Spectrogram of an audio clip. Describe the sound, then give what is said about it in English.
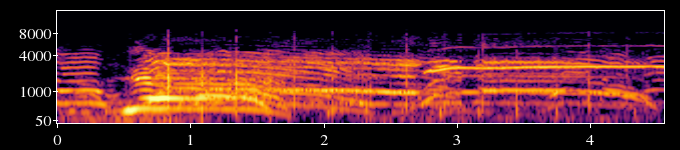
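Parents at a 9-year-old girls' soccer game on a chilly fall morning at Independence Park in Canton, Michigan, cheer and shout encouragement over steady crowd hubbub, with overlapping voices and sharp thuds or claps from the field throughout, lively. “Small groups of parents huddle under blankets, sipping coffee and shouting encouragement. The cheering is high-spirited, but no one seems to take the action too seriously.”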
